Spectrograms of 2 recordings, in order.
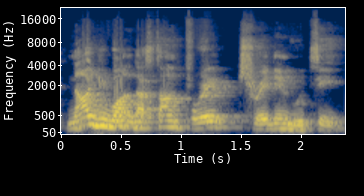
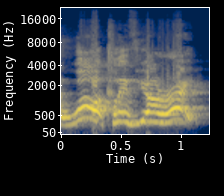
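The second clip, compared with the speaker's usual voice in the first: high, impressed exclamation; acted amazement; 13 semitones higher, slower than usual. Friend tells Cliff the water worked, high acted amazement. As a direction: marvel in a much higher voice.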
